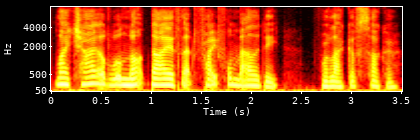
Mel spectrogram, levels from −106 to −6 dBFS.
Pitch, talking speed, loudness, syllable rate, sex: 160 Hz, 220 wpm, -19 LUFS, 5.7 syllables/s, male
